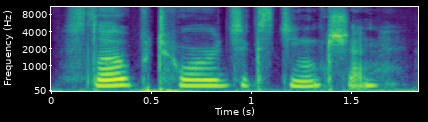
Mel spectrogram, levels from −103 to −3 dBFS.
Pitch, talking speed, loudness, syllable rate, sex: 230 Hz, 100 wpm, -17 LUFS, 4.5 syllables/s, female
